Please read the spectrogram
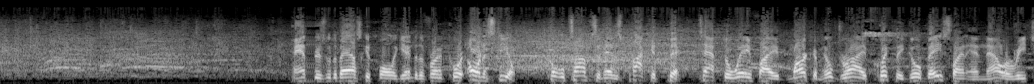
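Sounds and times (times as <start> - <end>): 
crowd applause at a basketball game: 0.0 - 3.5, 4.3 - 8.6
speech: 2.9 - 10.3.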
